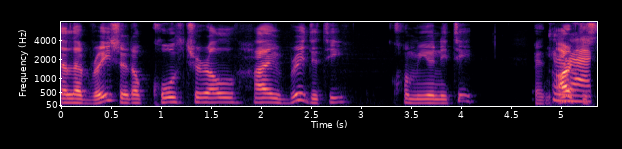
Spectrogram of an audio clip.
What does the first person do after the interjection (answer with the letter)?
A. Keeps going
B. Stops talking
B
